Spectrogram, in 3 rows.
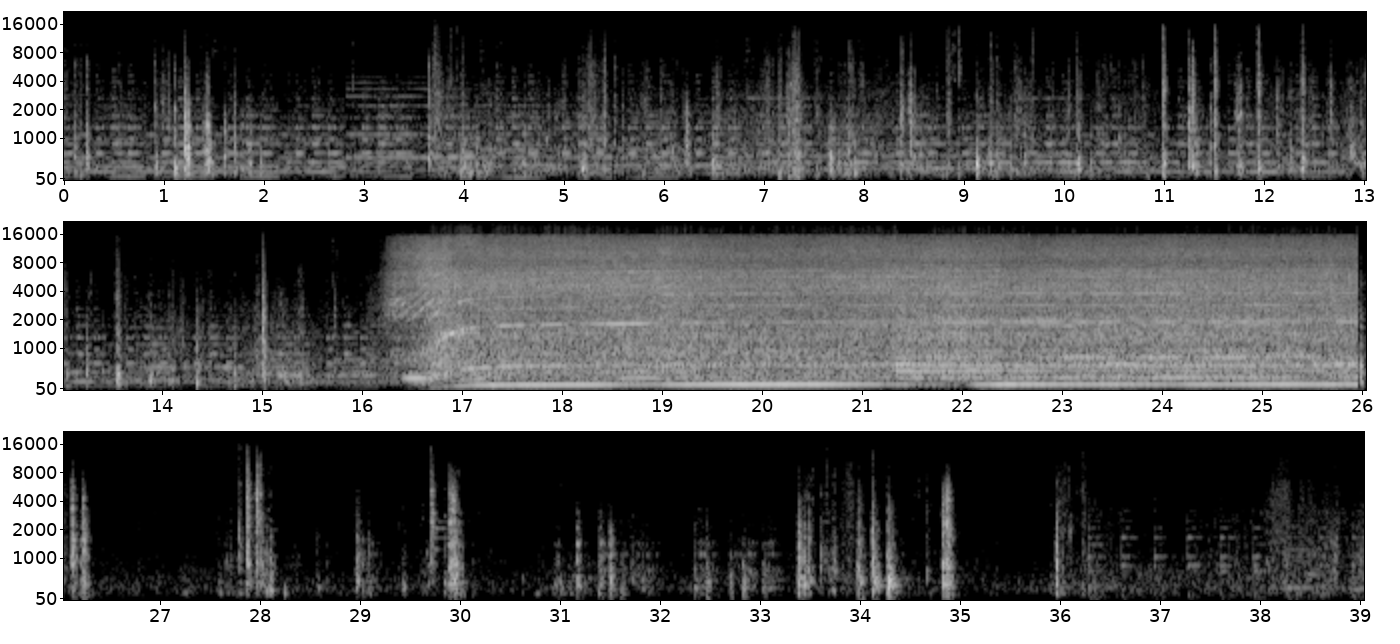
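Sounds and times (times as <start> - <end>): power tool motor whining: 16.1 - 26.0.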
